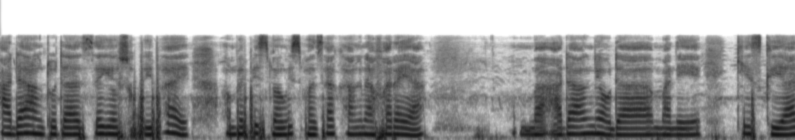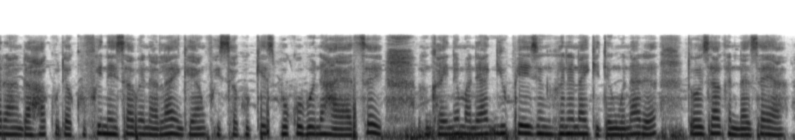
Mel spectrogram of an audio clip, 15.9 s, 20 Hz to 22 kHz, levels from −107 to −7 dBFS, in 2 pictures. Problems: constant background noise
